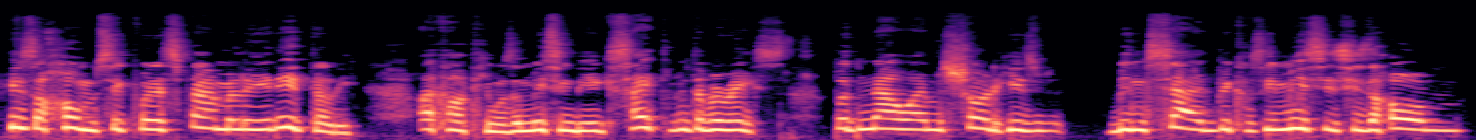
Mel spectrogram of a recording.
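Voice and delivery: put-on high, animated Italian-accented Luigi. Luigi explaining to the cars why Guido is sad, Italian accent. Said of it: "rate my Italian accent".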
